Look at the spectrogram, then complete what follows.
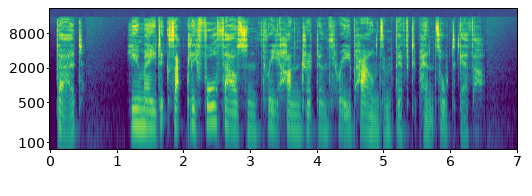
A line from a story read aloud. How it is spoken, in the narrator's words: Matilda said quietly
